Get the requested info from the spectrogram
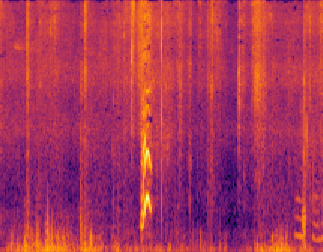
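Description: Footsteps on a dirt forest trail, irregular soft thuds and crunches, with one brief rising-and-falling vocal sound about halfway through.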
